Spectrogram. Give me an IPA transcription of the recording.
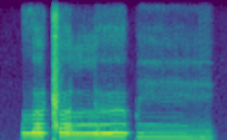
ð œ ǁ œ lː øː p iː

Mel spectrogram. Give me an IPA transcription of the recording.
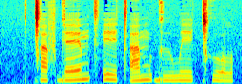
ǀ a f ɡ ɛː m t͡sʼ eː tʼ a m u ɡ ɯː w eː ǀʰ u lˠ

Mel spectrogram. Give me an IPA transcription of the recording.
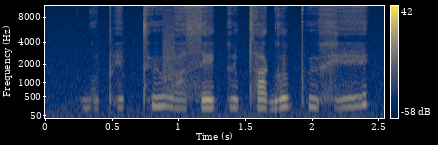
ɡʷ e̤ pʰ e̤ p tʰ ɨ v a̤ s e k ɨ l tʰ a ɡ ɵ l pʰ ɨ x e̤

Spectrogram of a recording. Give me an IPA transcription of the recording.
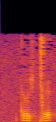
t əː ʃ ɡ͡ǀ ɛ

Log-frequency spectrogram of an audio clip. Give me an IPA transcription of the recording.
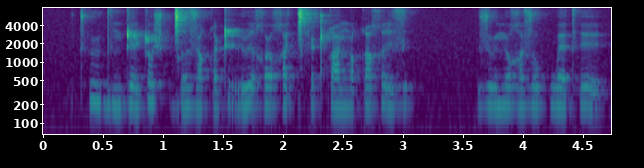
tʰ ʉ d̪ i ŋ ʈ e ʈ ɔ ʃ ɡ͡ǀ ə z ʉ q i ʈ r ʉ i̯ χ ʉ χ ɛ ǀʰ ɛ ʈ q ɛ ŋ ʉ q i χ i z | z ʉ n ʉ ʁ ə z o k w ɛ tʰ e

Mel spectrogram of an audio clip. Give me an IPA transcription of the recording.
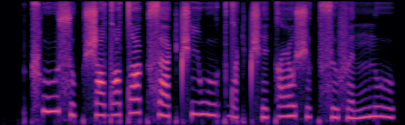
ʈ͡ʂʰ uː˦ s u˨ k ʃ ʌ˧ dˤ a˧ tˤ uː˦ k s aː˧ k t͡ʃʰ i˦ w uː˧ k dˤ a˨ k t͡ʃʰ e˨˦ k ʕ o˦ ʃ ɯ˨ k s ɯ˨ f ɛ˨ nː u˦˨

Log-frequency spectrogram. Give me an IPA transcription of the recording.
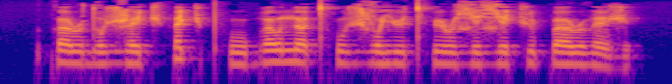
k œ ɹ d o ʒ ʐ e t͡ʃ θ ɛ t͡ʃ pʰ u b œ ʊ̯ n œ tʰ u ʒ ʑ o j y tʰ y ɹ ʑ e ʑ e t͡ʃ y p œ ɹ ð e ʒ

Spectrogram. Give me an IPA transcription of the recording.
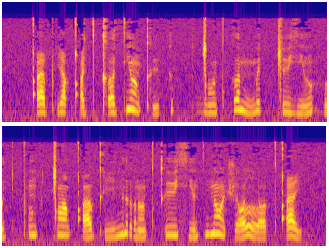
qʼ i˧˩ pʼ i˧˩ qʼ ʏ˩˥ tʲ kʼ ʌ˧˩ tʲ ɔ̃˥˩ kʼ y˩˥ k | ɡ͡ǀ ɔ̃˧˩ t k ʌ˥˩ n m ʏ˥˩ t ǀ y˧˩ zʲ ũ˩˥ h u˩˥ tʲ pʼ ũ˥˩ k ǀ ɔ̃˦ qʼ u˩˥ kʼ i˩˥ n r ɔ̃˩˥ t kʼ y˦ sʲ ɔ̃˩˥ tʲ n ɔ̃˥˩ ʃ ɔ˩˥ lː ɔ˩˥ t qʼ i˥˩

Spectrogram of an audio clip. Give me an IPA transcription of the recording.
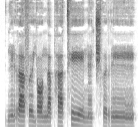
d̪ ẽ r a f əː j ɒː n̪ a pʰ a tʰ eː n ɛ̃ t͡ʃʰ ə r ẽː

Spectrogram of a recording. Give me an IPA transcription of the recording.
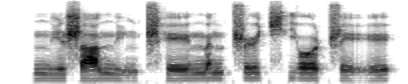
n̪ i˧˥ ʂ ä˧˥ n̪ ḭ˨˩ ŋ ʈ͡ʂʰ e˧˥ ɪ̯ n̪ ə˥ n ʈ͡ʂ ɻ̩˥ t͡ɕʰ j o˥˩ ʊ̯ ʈ͡ʂ ḛ˨˩˦ ɪ̯

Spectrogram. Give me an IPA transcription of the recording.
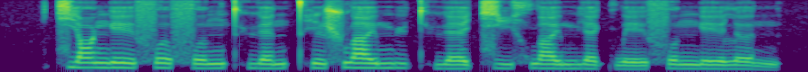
t͡ɕ j ɑ˥ ŋ e˥˧ ɪ̯ f ɤ˥˩ f ɤ˧˥ ŋ t̪ʰ ɥ ɛ˧˥ n t̪ʰ i˧˥ ʂ w a˥ ɪ̯ m y˥˩ t̪ʰ ɥ ɛ˧˥ t͡ɕ i˧˥ x w a˥ ɪ̯ m j ɛ˥˩ k w e˧˥ ɪ̯ f ɤ˥ ŋ e˥ ɪ̯ l ə˥˩ n

